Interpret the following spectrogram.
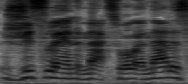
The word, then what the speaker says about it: Ghislaine: things before we get started I know people pronounce her name Gillian Maxwell but I am from Quebec it is pronounced Geist LAN and Maxwell and that is how I'm gonna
